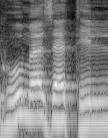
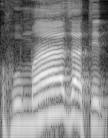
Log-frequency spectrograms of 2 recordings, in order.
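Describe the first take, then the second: First: The 'ma' vowel is said short and quick. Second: The 'ma' vowel is drawn out long. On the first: The speaker calls it right. "জবরজের পেশ থাকবো তাড়াতাড়ি কইমু" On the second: The speaker calls it wrong. "যদি কই তে মা লম্বা করিলাম"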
